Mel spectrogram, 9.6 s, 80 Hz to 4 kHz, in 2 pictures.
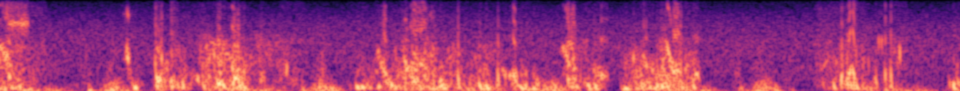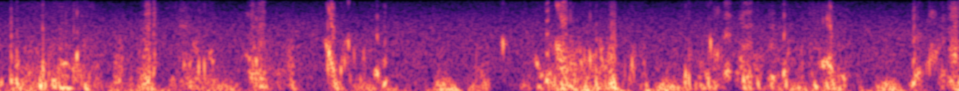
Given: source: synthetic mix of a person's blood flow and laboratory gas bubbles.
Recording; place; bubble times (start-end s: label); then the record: Doppler ultrasound of blood flow; precordium
0.00-0.23 s: bubbles
0.60-1.53 s: bubbles
1.74-2.73 s: bubbles
2.79-3.52 s: bubbles
4.07-4.54 s: bubbles
4.72-5.30 s: bubbles
5.48-5.92 s: bubbles
6.02-6.30 s: bubbles
6.38-6.77 s: bubbles
7.14-7.26 s: bubbles
7.29-8.01 s: bubbles
8.19-9.08 s: bubbles
9.33-9.60 s: bubbles
From the record:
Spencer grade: 4 (maximum detectable bubble signal sounding continuously throughout systole and diastole of every cardiac period, and overriding the amplitude of the normal cardiac signals); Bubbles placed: only in the low amplitude regions of the cardiac cycle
